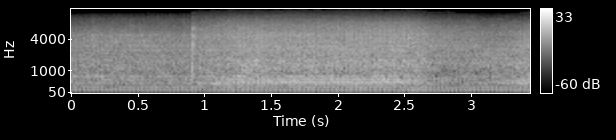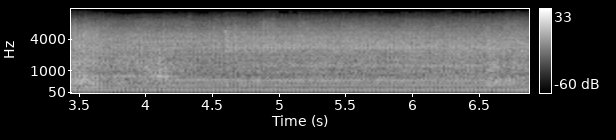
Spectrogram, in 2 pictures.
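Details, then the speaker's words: Simpson 2.4 gallon petrol pressure washer after replacing the pump for lost pressure (unloader repair failed): engine runs steadily with spray hiss and brief surges, no grinding or knocking; working properly. "okay equit that is a success as you can see pressure washer right here um it's working now um I did have to change the pump"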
